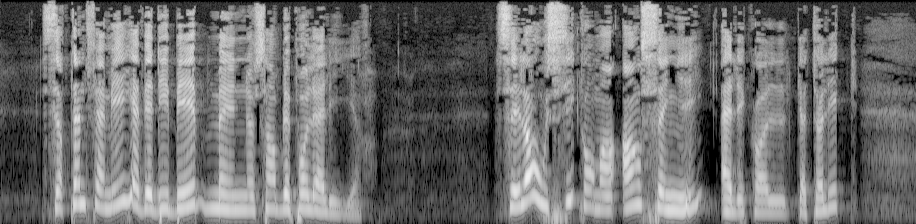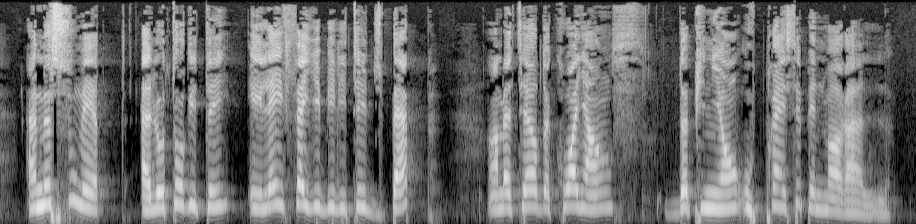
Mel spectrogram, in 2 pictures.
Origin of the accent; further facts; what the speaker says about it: Quebec City, Quebec, Canada; born there; je suis née à Québec en 1947. Fait que pour vous éviter de compter, j'ai 62 ans.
